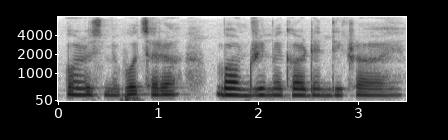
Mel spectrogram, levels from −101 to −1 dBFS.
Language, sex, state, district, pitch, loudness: Hindi, female, Arunachal Pradesh, Papum Pare, 220 Hz, -18 LUFS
